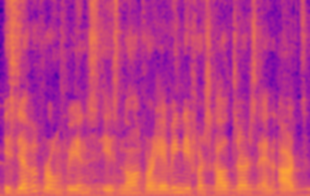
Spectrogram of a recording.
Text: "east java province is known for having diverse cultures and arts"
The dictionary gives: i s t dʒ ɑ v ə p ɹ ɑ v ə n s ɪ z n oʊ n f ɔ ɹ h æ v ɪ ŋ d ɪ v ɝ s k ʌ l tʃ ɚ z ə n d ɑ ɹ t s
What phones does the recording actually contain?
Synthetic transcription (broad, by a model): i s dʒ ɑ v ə f ɹ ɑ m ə n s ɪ s n oʊ n f ɔ ɹ h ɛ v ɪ ŋ d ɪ f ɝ s k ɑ l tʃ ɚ s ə n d ɑ ɹ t s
